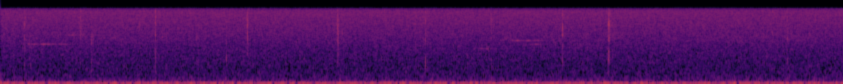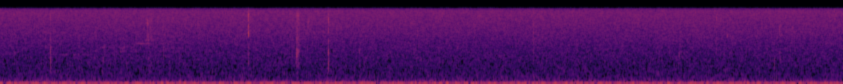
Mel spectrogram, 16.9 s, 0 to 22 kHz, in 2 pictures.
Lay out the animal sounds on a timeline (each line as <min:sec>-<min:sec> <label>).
0:00.2-0:01.2 Hermit Thrush (Catharus guttatus)
0:04.7-0:05.6 Hermit Thrush (Catharus guttatus)
0:08.9-0:10.3 Hermit Thrush (Catharus guttatus)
